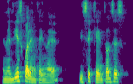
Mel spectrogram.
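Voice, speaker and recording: Man, low voice, preacher, sermon, rhetorical questions, repeats for emphasis. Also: moderate pace, warm tone. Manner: asks himself rhetorical questions and answers them.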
